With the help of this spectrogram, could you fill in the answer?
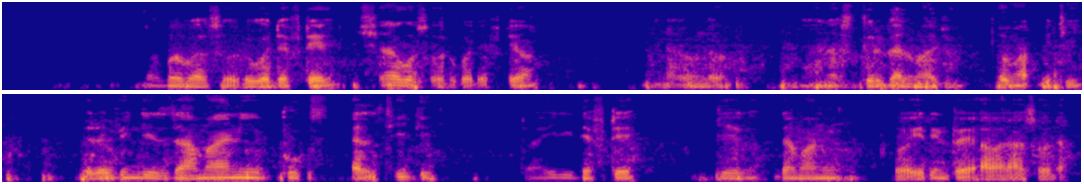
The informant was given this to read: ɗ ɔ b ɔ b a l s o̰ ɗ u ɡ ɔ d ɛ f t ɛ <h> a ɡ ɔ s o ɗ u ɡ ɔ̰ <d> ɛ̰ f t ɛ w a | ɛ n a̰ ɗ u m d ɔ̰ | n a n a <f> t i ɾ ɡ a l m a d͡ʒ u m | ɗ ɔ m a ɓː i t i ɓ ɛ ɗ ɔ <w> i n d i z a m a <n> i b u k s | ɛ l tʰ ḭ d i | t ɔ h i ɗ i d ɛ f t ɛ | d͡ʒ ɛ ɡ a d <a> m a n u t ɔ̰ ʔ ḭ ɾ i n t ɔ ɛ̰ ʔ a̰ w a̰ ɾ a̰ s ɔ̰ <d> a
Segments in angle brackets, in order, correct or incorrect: incorrect: ʃ, correct, incorrect: s, incorrect: v, correct, correct, correct

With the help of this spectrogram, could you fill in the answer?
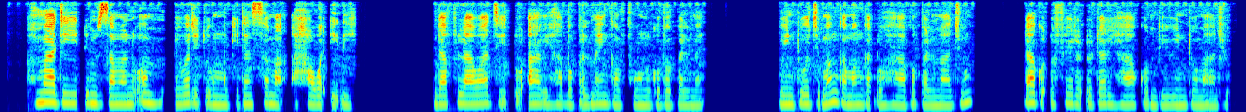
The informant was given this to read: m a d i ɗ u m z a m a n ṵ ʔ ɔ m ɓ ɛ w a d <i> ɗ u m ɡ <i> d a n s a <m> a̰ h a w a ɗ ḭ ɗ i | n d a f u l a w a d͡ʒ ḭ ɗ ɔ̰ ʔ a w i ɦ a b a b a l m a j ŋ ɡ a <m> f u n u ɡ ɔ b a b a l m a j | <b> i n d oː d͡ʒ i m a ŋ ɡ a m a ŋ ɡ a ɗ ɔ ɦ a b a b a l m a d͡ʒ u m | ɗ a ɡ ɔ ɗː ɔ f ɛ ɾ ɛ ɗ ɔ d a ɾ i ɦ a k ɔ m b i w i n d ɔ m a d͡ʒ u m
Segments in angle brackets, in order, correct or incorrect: correct, correct, correct, correct, incorrect: w

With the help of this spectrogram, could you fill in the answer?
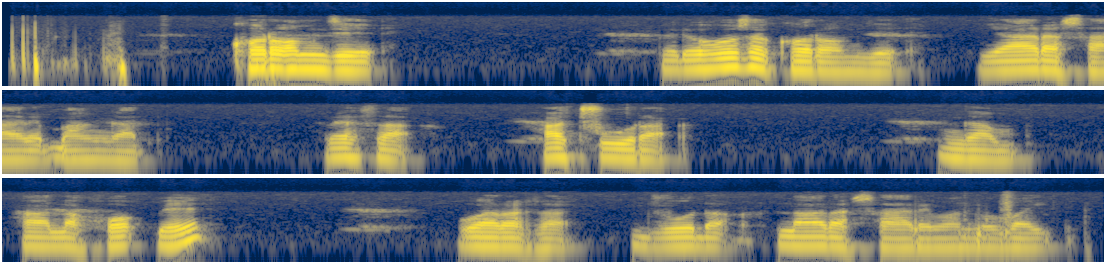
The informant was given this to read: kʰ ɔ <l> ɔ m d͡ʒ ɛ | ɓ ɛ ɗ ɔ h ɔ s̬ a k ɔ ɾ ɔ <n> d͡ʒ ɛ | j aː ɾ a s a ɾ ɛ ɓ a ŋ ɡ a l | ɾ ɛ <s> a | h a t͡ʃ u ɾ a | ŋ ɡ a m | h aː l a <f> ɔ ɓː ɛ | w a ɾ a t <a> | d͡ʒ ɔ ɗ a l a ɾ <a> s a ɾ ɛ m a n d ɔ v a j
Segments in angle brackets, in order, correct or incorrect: incorrect: ɾ, incorrect: m, correct, incorrect: h, correct, correct

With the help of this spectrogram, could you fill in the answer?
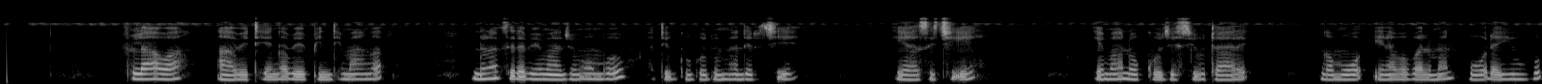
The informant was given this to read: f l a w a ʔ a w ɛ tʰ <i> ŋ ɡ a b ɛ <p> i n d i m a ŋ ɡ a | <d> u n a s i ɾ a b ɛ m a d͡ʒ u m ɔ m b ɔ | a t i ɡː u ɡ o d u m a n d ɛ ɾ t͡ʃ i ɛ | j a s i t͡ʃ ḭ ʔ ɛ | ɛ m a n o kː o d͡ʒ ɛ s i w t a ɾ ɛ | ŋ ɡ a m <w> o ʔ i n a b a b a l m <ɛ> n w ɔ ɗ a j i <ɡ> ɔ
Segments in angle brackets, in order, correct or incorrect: incorrect: ɛ, correct, correct, correct, incorrect: a, correct

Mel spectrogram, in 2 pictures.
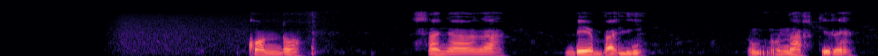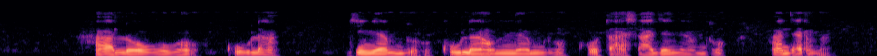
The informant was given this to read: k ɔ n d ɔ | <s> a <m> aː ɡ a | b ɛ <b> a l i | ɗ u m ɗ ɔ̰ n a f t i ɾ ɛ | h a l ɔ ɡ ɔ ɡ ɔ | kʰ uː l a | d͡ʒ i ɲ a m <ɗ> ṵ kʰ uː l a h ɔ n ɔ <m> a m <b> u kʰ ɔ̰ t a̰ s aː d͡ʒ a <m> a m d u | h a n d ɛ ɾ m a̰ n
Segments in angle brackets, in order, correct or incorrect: correct, incorrect: ɲ, correct, incorrect: d, incorrect: ɲ, incorrect: d, incorrect: ɲ

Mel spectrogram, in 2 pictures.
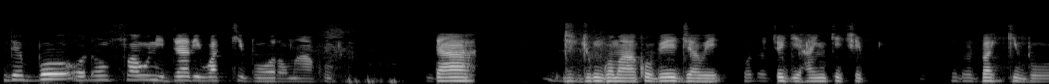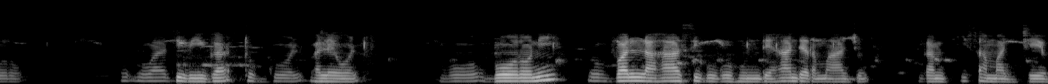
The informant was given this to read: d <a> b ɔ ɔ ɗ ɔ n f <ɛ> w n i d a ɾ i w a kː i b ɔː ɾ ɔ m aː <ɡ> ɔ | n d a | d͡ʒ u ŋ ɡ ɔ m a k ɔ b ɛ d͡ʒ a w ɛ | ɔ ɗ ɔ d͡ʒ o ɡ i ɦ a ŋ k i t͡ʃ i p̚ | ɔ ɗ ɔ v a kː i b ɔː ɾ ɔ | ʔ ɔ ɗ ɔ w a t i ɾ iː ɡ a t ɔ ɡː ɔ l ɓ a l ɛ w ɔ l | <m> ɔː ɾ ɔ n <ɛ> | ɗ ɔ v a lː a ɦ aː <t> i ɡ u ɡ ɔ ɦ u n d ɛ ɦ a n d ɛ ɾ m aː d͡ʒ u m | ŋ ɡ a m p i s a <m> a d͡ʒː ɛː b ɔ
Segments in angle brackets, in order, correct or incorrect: incorrect: ɛ, incorrect: a, incorrect: k, incorrect: b, incorrect: i, incorrect: s, correct

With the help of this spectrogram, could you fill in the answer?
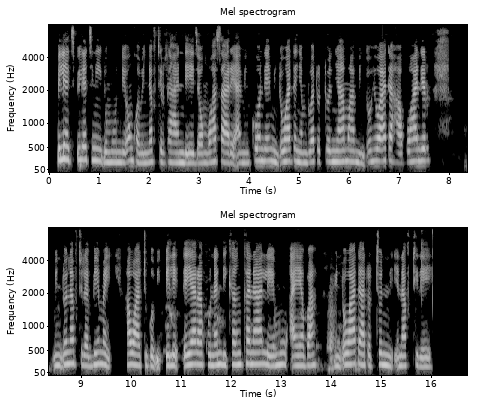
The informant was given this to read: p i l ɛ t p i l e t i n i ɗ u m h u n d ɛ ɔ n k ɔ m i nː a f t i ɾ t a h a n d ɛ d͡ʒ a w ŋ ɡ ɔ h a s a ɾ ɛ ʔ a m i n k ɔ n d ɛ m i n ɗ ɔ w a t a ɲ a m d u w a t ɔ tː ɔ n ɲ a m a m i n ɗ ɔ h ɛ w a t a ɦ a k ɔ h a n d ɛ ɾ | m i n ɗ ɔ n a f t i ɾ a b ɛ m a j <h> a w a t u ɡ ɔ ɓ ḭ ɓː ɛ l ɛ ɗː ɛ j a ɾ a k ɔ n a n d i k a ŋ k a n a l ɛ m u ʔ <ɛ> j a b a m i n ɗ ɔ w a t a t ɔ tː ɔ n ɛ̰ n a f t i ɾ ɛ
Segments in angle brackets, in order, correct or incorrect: correct, incorrect: a

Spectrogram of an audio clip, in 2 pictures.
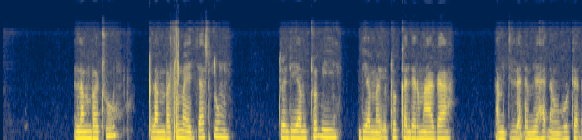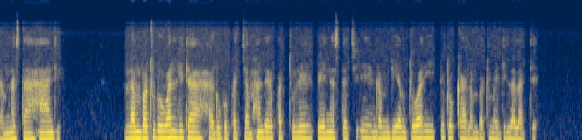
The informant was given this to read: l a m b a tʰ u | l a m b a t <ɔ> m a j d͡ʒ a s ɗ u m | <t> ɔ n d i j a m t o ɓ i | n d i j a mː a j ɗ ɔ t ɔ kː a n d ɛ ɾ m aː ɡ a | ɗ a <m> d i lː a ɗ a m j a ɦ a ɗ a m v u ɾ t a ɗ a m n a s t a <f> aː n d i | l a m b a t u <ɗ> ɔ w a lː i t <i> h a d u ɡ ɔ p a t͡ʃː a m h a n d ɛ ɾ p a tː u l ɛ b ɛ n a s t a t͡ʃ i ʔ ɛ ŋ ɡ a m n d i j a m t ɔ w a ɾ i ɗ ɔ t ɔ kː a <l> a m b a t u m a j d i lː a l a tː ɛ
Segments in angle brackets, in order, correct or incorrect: incorrect: u, correct, correct, incorrect: h, correct, incorrect: a, correct

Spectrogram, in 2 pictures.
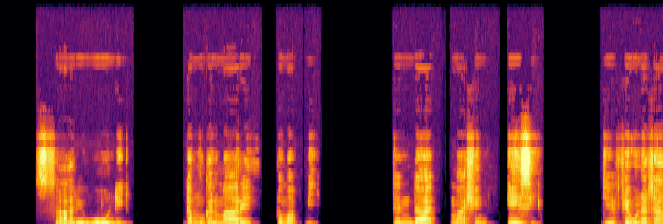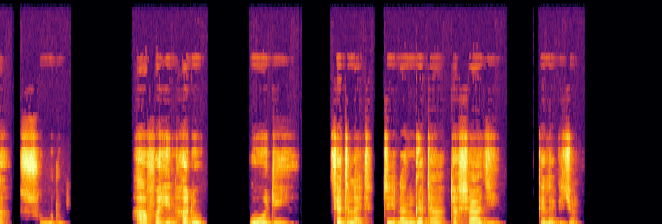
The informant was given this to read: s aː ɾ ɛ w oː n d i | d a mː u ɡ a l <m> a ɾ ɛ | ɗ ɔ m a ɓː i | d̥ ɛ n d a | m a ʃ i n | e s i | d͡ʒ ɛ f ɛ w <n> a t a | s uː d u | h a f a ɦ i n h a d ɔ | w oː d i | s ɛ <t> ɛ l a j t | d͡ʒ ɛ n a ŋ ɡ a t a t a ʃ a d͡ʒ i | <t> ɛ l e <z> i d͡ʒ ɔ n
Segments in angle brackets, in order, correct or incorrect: correct, correct, correct, correct, incorrect: v

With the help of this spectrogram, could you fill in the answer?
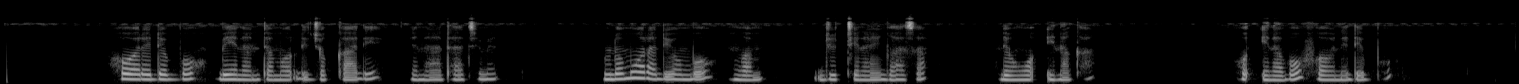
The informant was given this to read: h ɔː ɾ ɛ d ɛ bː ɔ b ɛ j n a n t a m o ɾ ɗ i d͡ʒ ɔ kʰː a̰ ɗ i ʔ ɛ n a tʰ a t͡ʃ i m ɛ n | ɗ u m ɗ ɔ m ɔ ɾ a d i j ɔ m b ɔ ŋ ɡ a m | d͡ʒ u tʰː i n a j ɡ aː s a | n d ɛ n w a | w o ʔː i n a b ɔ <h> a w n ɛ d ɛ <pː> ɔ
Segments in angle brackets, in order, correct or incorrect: incorrect: f, incorrect: bː

